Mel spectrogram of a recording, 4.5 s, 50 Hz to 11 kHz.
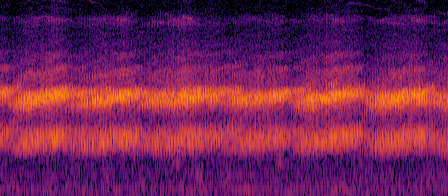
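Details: Frog chorus at Frog Korner on Harstine Island, Washington, February 2021, under the first full moon of the season as numbers build nightly: dense trilling bands, one mid-pitched and one higher, pulsing in gentle waves of volume without pause.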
